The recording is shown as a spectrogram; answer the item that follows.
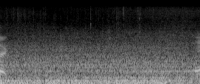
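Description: Steady engine and road noise inside the cabin of a moving storm-chase vehicle: a constant low rumble with a faint hum.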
